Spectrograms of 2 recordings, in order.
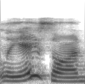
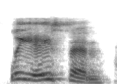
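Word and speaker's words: Liason: know how I'm saying it so I've been pronouncing it liaison because that's close to the spelling of the word liaison it's liaison oh for some reason it came up oh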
